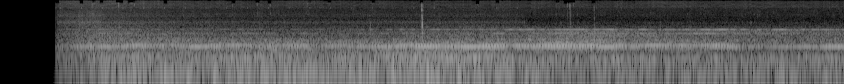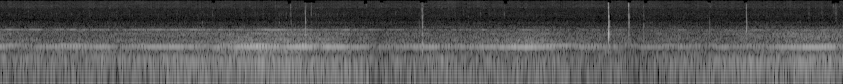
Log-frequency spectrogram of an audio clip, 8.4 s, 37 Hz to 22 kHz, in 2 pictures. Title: (Final FOPP of 2024) Delta Airlines Airbus A319-114 N316NB DL645 MEX-DTW FOPP Whistling Sound)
